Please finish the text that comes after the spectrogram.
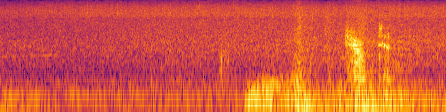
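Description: Thunder rumbles low and close in a game world on a stormy alien planet, building from a faint hiss into a heavier roll with a couple of sharp cracks, heard alone.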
